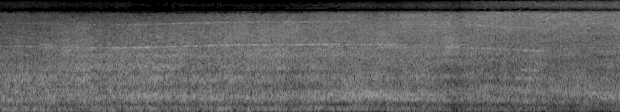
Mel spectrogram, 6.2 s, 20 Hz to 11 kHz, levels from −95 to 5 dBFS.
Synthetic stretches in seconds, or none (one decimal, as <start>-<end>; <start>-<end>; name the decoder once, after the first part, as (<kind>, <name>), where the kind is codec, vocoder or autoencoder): 0.4-0.9 (codec, SNAC); 3.5-4.7; 5.4-6.2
